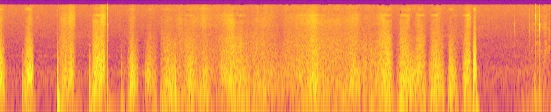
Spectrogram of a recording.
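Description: Long acrylic nails lightly scratch and tap the tops and sides of two slim cylindrical metal condenser microphone bodies. Short, dry taps and scratchy bursts with a low, close-up body give way to a longer continuous scraping stretch in the middle. More quick taps follow before it fades to near silence.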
